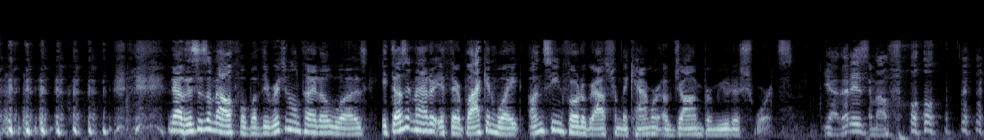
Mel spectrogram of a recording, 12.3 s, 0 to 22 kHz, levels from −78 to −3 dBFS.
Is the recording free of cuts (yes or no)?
no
